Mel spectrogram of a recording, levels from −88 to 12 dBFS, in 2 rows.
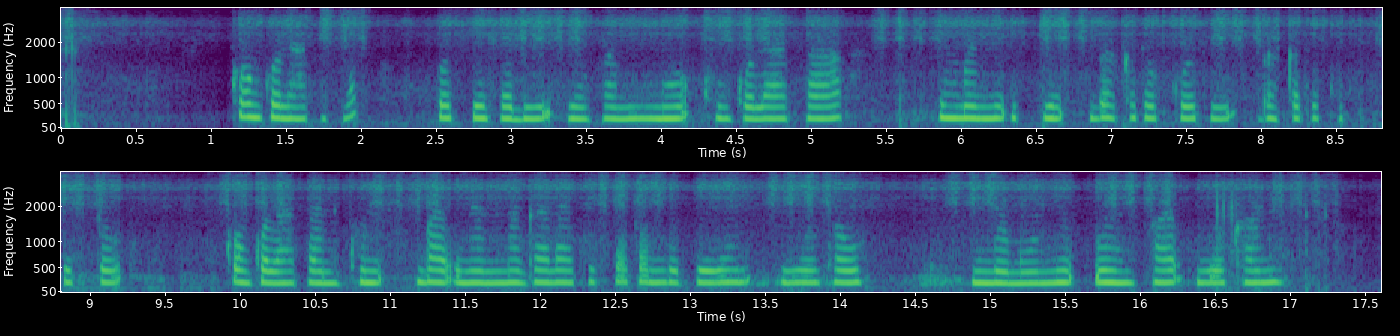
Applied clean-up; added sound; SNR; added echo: neural mask model RNNoise.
